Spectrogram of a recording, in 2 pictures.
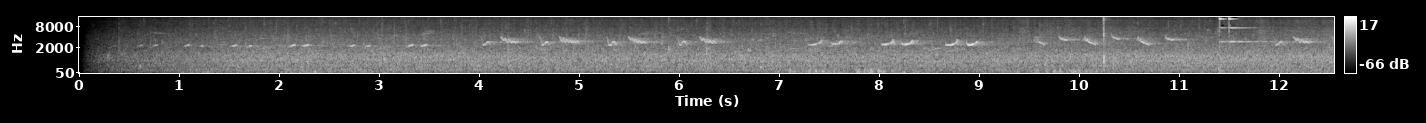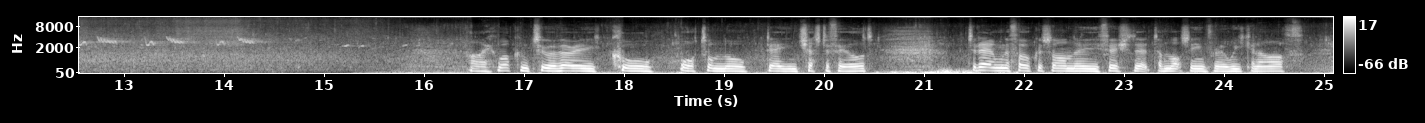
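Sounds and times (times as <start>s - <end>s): small birds chirping: 7.2s - 16.6s
steady background hiss: 7.4s - 20.9s.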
